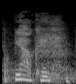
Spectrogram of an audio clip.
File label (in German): Frau; Bei Dion; The Noel Diary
